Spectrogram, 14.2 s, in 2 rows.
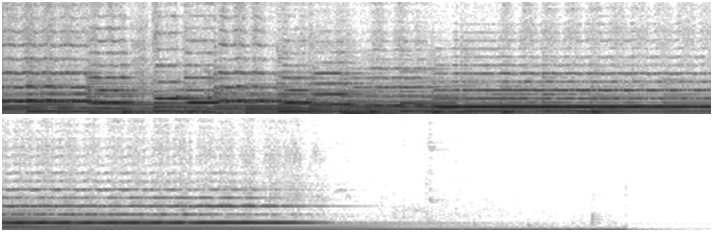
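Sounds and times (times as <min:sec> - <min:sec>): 
flute: 0:00.0 - 0:10.6.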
